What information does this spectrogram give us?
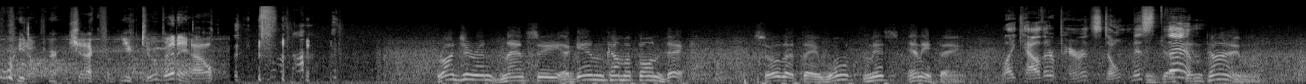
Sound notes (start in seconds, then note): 2.0 still laughing; 2.3 both chuckle immaturely because we are ten years old mentally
